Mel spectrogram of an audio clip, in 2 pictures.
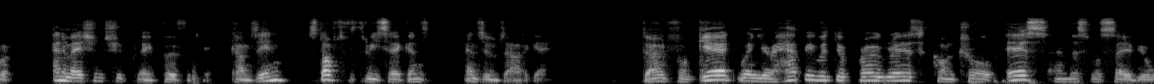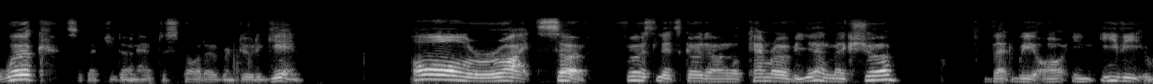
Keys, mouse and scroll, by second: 9.9 ctrl+s, 19.7 click.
